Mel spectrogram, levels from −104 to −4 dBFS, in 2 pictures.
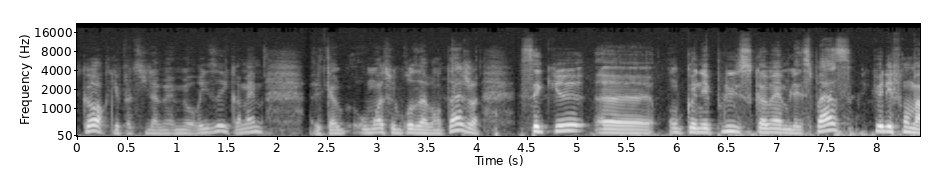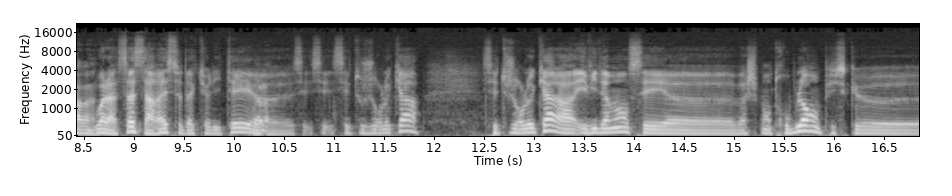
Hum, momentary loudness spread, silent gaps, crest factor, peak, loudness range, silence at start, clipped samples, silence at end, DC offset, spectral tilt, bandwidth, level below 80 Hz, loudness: none; 13 LU; none; 20 dB; -2 dBFS; 6 LU; 0.05 s; under 0.1%; 0 s; under 0.1%; -6 dB/octave; 15 kHz; -46 dBFS; -21 LUFS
